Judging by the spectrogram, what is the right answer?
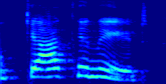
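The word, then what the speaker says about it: cachinnate: तो इस बुरी आदत को अंग्रेजी में हम कहते हैं टू कैकनेट। स्पेलिंग देखिएगा।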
